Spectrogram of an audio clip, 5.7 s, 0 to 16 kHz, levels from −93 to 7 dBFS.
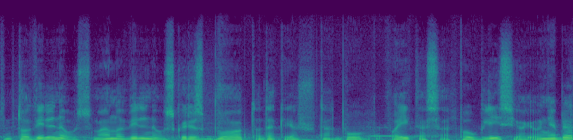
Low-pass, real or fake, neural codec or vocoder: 14.4 kHz; fake; autoencoder, 48 kHz, 32 numbers a frame, DAC-VAE, trained on Japanese speech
